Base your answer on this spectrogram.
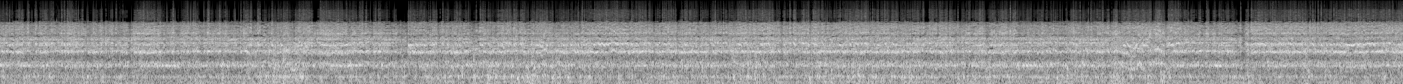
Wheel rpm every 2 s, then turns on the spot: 240, 230, 230, 230, 230, 230, 230.
none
